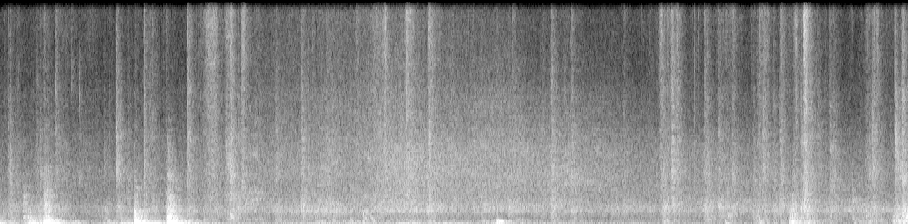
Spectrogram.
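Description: Knocks and clunks from handling frames and the lid of a stainless steel honey extractor, several in the first four seconds. After that comes a fainter steady noise with a few light clicks.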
